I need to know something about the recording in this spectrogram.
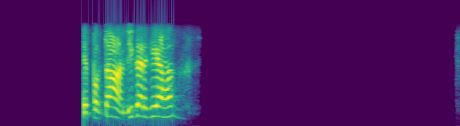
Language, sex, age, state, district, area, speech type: Dogri, male, 30-45, Jammu and Kashmir, Samba, rural, conversation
